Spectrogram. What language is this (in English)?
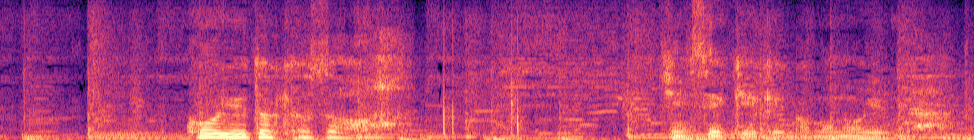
Japanese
